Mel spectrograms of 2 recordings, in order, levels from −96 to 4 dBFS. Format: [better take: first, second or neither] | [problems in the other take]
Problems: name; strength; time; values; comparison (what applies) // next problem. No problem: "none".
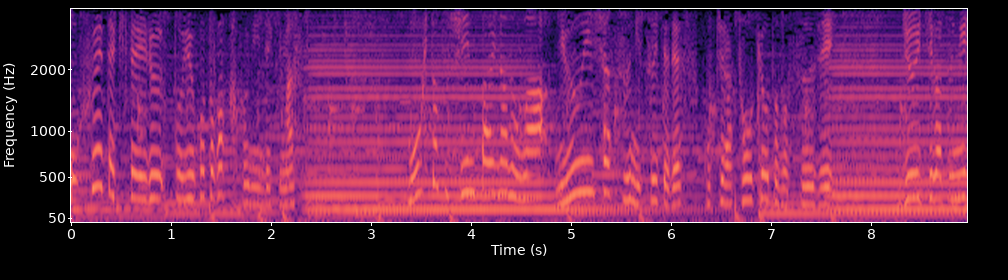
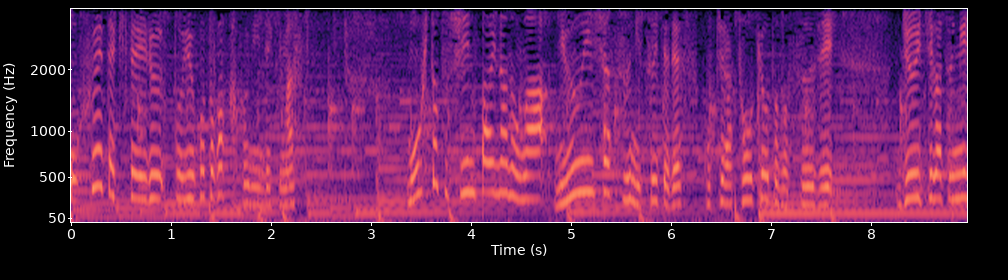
second | background sound (Bowed string instrument); 4 dB below the speech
